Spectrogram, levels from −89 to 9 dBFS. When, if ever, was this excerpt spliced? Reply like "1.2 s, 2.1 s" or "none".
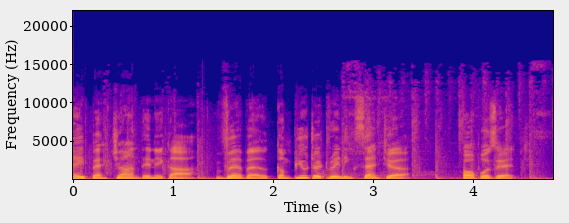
1.3 s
